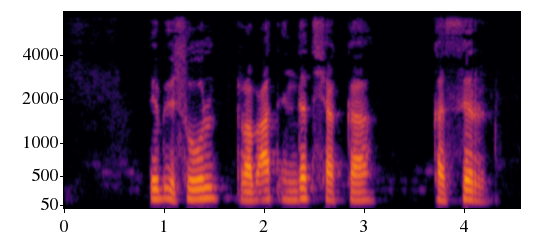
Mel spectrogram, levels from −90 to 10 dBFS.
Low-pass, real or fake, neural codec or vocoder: 7.2 kHz; real; none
